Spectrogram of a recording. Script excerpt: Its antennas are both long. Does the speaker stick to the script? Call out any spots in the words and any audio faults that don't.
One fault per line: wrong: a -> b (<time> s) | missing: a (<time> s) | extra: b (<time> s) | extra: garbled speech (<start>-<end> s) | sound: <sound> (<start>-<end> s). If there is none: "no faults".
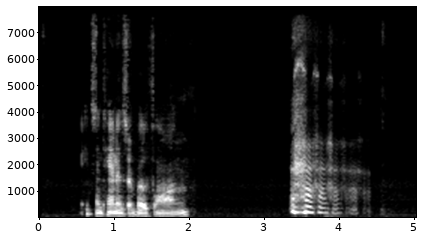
sound: laugh (3.3-4.4 s)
